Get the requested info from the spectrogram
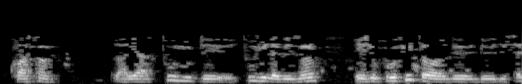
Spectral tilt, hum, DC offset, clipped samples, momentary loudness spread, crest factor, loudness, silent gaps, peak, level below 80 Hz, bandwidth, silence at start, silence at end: -11 dB/octave; none; under 0.1%; under 0.1%; 11 LU; 16 dB; -16 LUFS; none; 0 dBFS; -56 dBFS; 4 kHz; 0.1 s; 0 s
